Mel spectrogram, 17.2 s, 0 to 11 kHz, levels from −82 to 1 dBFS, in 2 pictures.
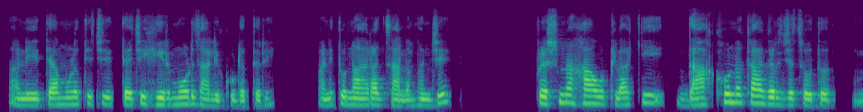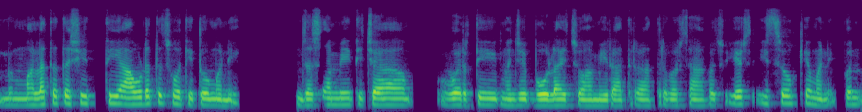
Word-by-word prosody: आणि 145 -1 +1
त्यामुळं 155 +1 +2
तिची 165 -1 -2
त्याची 150 +2 +3
हिरमोड 160 +2 +2
झाली 140 -5 -2
कुठेतरी 125 +4 -4 0.5
आणि 140 - -1
तो - - +3
नाराज 150 -1 +1
झाला 130 -2 0
म्हणजे. 140 +9 -1 0.9
प्रश्न 175 +4 +3
हा 180 -1 +4
उठला 150 -2 0
की 195 -2 -3 0.3
दाखवणं 200 +7 +2
का 185 -2 +5
गरजेचं 150 -3 +2
होतं, 135 0 +1 0.6
मला 145 +2 +2
तर - - +3
तशी 175 +1 0 0.2
ती 180 -1 +3
आवडतच 170 +4 +2
होती 160 -3 0
तो 145 - +5
म्हणे. 135 -2 +1 0.7
जसं 140 +2 -1
मी 150 0 0
तिच्यावरती 145 0 +1
म्हणजे 140 -1 +1
बोलायचो, 135 0 +4
आम्ही 130 0 +1
रात्र, 135 +3 -3
रात्रभर 135 +1 -3
सांगायचो 135 +4 -5
येस, 165 0 +1
इट्स 175 0 -6
ओके 175 0 -1
म्हणे, 140 -4 -2
पण 155 0 -2
150 Hz, 145 wpm, -23 LUFS, 140-165 Hz, 0.9 s, का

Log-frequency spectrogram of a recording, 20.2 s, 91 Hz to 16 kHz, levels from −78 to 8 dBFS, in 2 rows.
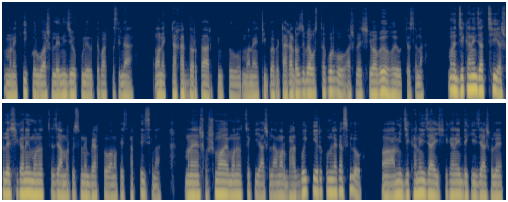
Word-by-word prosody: মানে 105 0 +1
কি - - -1
করবো? 110 -1 -1
আসলে 110 +1 -2
নিজেও 110 +1 +1
কুলে 110 -1 -2
উঠতে 110 +1 -8
পারতেছি 110 0 -7
না। 105 - 0 0.6
অনেক 110 -1 +1
টাকার 110 +1 +1
দরকার। 105 -1 -1
কিন্তু 105 0 -7 0.3
মানে 100 0 -1 0.2
ঠিকভাবে 105 0 -4
টাকাটাও 110 +2 +1
যে - - 0
ব্যবস্থা 115 +2 0
করবো 130 -3 +1 0.2
আসলে, 110 +1 -6
সেভাবেও 120 +2 +4
হয়ে 115 -1 +2
উঠতেছে 105 0 -8
না। 100 - -4 0.5
মানে 150 -1 +8
যেখানেই 155 +2 +8
যাচ্ছি 145 +2 +2
আসলে 125 +2 +1
সেখানেই 130 0 +4
মনে 120 0 +5
হচ্ছে 120 - -9
যে - - -2
আমার 110 +1 -1
পেছনে 115 0 -2
ব্যর্থ 110 0 -3 0.2
আমাকে 110 +1 -5
ছাড়তেইছে 110 +1 -7
না। 95 - -7 0.5
মানে 115 0 +4 0.2
সবসময় 125 +1 +2
মনে 115 0 +2
হচ্ছে 115 +1 -5
কি? 120 - -7
আসলে 110 +1 -6
আমার 115 0 -2
ভাগ্যই 110 +6 -1
কি - - -15
এরকম 140 0 -2
লেখা 140 +1 0
ছিল? 160 -1 -2 0.6
আ - - 0 0.2
আমি 120 +2 +3
যেখানেই 125 +3 +3
যাই, 120 -1 +3
সেখানেই 120 +1 0
দেখি 115 0 -2
যে 115 - 0
আসলে 110 +1 -2
115 Hz, 175 wpm, -23 LUFS, 110-125 Hz, 0.6 s, মানে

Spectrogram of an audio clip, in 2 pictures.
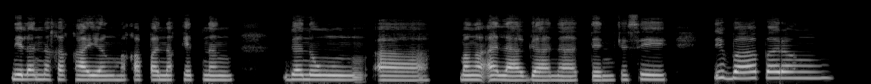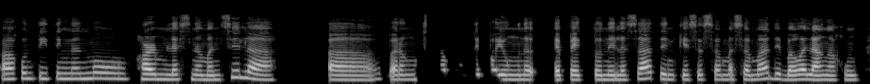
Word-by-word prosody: nila 225 0 +3
nakakayang 215 -2 +1
makapanakit 210 0 -3
ng 205 0 0 0.6
ganong, 215 - +1
ah, 195 -1 0 0.3
mga 215 -1 +2
alaga 200 -1 +3
natin 195 +1 -3
kasi 220 0 -1 0.5
di 310 -3 -2
ba? 290 +1 +3
Parang, 295 0 -1 0.4
ah, 250 +1 +3
kung 270 0 -3
titingnan 260 0 -2
mo 270 -2 -1
harmless 235 -1 +3
naman 215 -1 0
sila, 260 -10 +2 0.6
ah, 210 0 +2
parang 225 0 -1
mas - - -19 0.2
mabuti 440 - -10
pa - - -2
yung 220 0 0 0.3
epekto 215 0 0
nila 215 0 +1
sa'tin 250 +1 +2
kaysa 225 0 -4 0.2
masama 225 +2 0
di 250 -3 -3
ba 220 +1 +4
wala 230 -2 +6
nga 215 - 0
akong 215 -1 -3
220 Hz, 125 wpm, -24 LUFS, 210-255 Hz, 0.6 s, wala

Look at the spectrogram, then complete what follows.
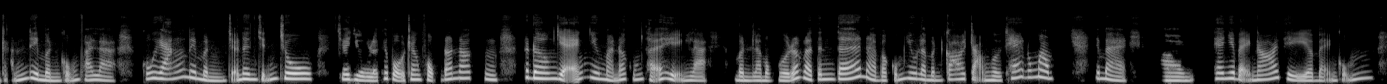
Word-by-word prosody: cảnh 205 +5 -2
thì 270 - +5
mình 180 -6 +2
cũng 200 +4 -3
phải 200 -2 -2
là 190 -4 -2 0.3
cố 265 - -2
gắng 280 +4 0
để 305 - +3
mình 180 -9 +1
trở - - -1
nên 240 0 +4
chỉn 235 +2 -1
chu, 255 -2 +6 0.3
cho 235 - +5
dù 190 -4 +2
là 170 - +1
cái - - +1
bộ 185 -6 +4
trang 225 -1 0
phục 195 -2 -1
đó 235 +2 +1
nó 285 +2 0
nó 230 +7 -3
đơn 270 -3 +4
giản 235 +2 +3
nhưng 275 -6 0
mà 210 -4 +1
nó 220 +5 0
cũng 230 -2 -5
thể 245 0 0
hiện 220 -7 0
là 190 - -2 0.3
mình 185 -2 +1
là 180 0 -1
một 175 - -1
người 175 -1 +2
rất 285 +3 +2
là 255 - +4
tinh 235 +2 -1
tế 260 +7 +4
nè, 310 - 0
và 185 -1 -2
cũng 230 +5 -4
như 270 +1 +1
là 235 -3 +1
mình 195 -2 -2
coi 230 +4 -2
trọng 195 - -3
người 190 -2 +1
khác, 295 - -3
đúng 325 +2 -3
hông? 310 -4 +2 0.4
Nhưng 275 - -3
mà, 205 -8 0 0.3
ờ, 185 -1 -3 0.4
theo 265 0 +1
như 275 +1 +2
bạn 225 -4 -1
nói 230 +8 0
thì, 225 -6 +1
ờ, 180 - +1
bạn 180 +1 -5
cũng 255 +10 -5
235 Hz, 275 wpm, -19 LUFS, 195-265 Hz, 0.4 s, chu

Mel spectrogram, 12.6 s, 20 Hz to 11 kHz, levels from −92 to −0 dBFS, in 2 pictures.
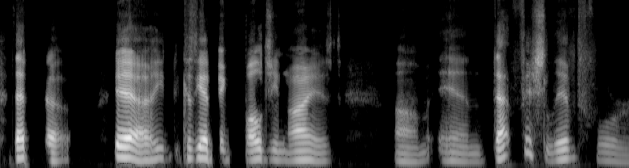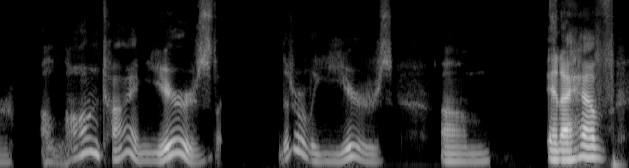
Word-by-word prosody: that, - - +6 0.2
uh - - -1 0.5
yeah, 165 -8 +9
he 150 +3 -9 0.2
'cause 155 -1 -9
he 160 - +4
had 150 -4 +5
big 150 -3 -4 0.2
bulging 135 -2 -2
eyes, 125 -2 -1 0.6
um, 110 0 -15
and 115 -3 -15
that 190 - +3
fish 230 -4 -6
lived 145 +6 -7
for 105 -5 -23 0.3
a 105 - -21
long 200 - -14
time, 205 - -14
years, 115 - -7 0.7
literally 210 - -15
years. 110 0 -14 0.5
Um, 110 +1 -15 0.6
and 135 0 0
I 135 - +6
have, 165 0 -1
125 Hz, 125 wpm, -23 LUFS, 110-155 Hz, 0.7 s, yeah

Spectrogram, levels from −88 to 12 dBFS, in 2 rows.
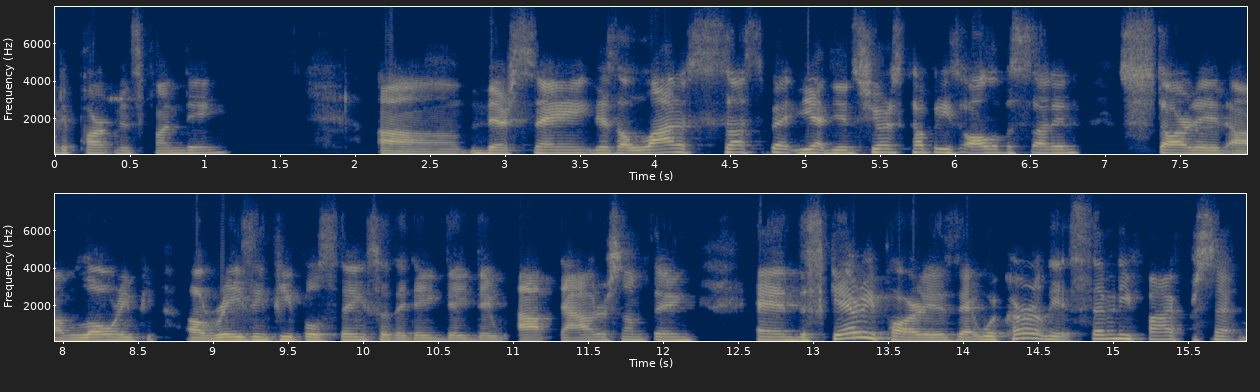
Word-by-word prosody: department's 150 -3 -3
funding, 150 +4 -6 1.0
um, 120 -2 0
they're 145 +2 +2
saying 155 0 0
there's 155 0 -1
a 150 - +3
lot 170 +6 +4
of 190 -3 -2
suspect 190 -3 -3
Yeah, 170 -1 +3
the 155 +1 -1
insurance 175 +5 -1
companies 185 -3 -1
all 165 +1 +3
of 170 - -9
a - - -3
sudden 165 +2 -2 0.3
started, 150 -1 +1
uh, 135 -2 +1
lowering 145 +1 +2
pe 155 0 -13 0.2
uh, 135 - +4
raising 150 +2 +3
people's 150 -2 0
things 155 -2 -1
so 145 - 0
that 130 -2 -4
they 130 0 -2
they 130 -1 -3
they 125 -1 -5
opt 145 0 +2
out 145 +3 +2
or 155 - -3
something, 155 0 -3 0.4
and 155 -2 +2
the - - +3
scary 245 - +3
part 150 -5 +2
is 145 0 0
that 145 -2 +1
we're 180 -1 +3
currently 220 -3 +1
at - - -10
75% 190 -7 -1
155 Hz, 170 wpm, -23 LUFS, 145-170 Hz, 1.0 s, lot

